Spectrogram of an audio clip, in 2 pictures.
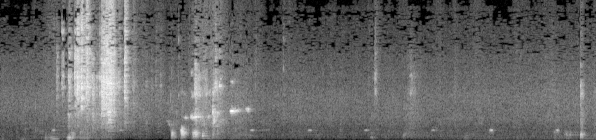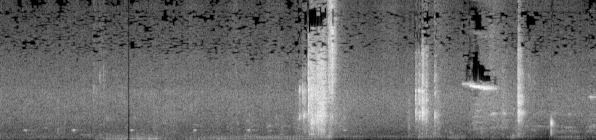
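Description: A baby monkey squeaks in short, high cries.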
